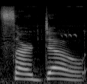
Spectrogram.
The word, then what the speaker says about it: Sardo: That Sardo accent on the dough.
